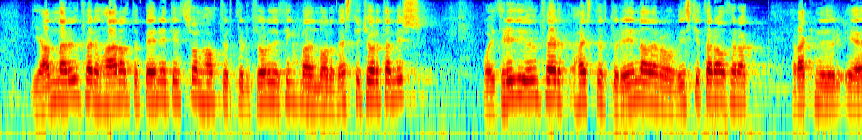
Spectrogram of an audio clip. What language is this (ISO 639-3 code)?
isl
